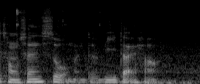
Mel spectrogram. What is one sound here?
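Metal pieces clink softly in fingers.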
